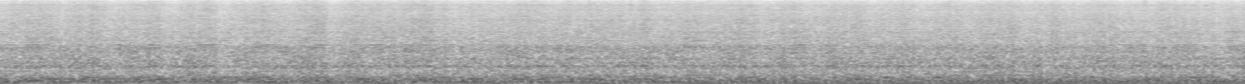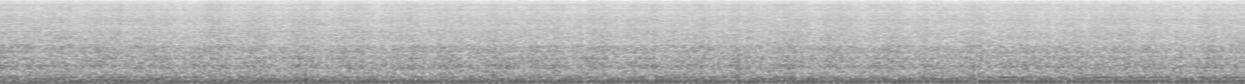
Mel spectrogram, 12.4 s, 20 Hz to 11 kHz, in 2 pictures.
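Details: 1978 Ford Fairmont Futura inline six after GT40P head swap, Holley two-barrel carburetor, just started: steady, even low rumble with no knocks, misses or hunting; idles smoothly, vacuum in the green, electric choke may need adjusting.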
